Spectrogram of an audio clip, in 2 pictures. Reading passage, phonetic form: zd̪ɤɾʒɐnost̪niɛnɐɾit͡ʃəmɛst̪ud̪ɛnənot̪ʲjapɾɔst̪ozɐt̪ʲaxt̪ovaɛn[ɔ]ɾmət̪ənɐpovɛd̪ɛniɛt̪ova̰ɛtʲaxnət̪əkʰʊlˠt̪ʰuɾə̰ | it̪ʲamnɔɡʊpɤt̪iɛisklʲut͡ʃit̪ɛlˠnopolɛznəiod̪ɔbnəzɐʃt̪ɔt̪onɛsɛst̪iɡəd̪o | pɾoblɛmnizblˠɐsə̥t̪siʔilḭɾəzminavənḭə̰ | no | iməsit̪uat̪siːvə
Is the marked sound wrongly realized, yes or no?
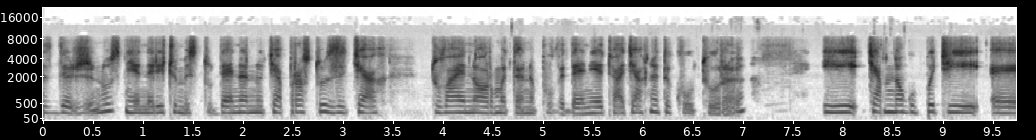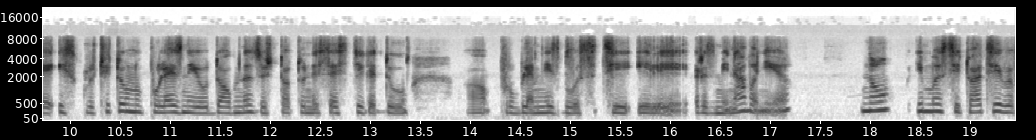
no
